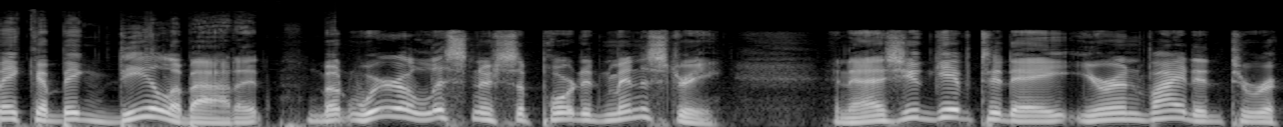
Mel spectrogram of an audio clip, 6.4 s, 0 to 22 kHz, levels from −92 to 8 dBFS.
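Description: A speech clip. From 1.68 s, right after "big deal about it", the sound turns duller to the end at 6.42 s. Nothing is left above 8.8 kHz. There is no gap and no level jump, and a faint new noise floor appears. The likely cause is an input switched to a poorer device.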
